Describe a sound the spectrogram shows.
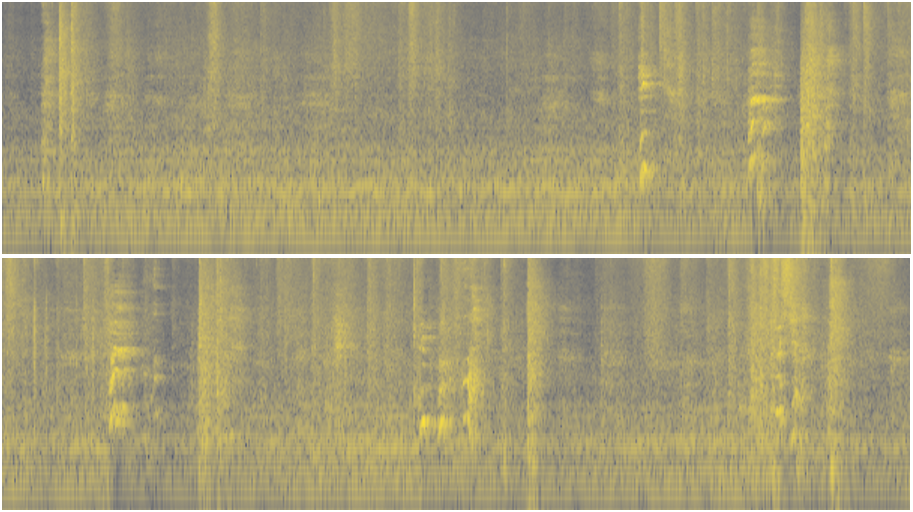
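Bodies thump onto a padded mat as people are thrown.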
